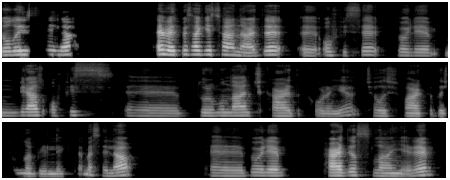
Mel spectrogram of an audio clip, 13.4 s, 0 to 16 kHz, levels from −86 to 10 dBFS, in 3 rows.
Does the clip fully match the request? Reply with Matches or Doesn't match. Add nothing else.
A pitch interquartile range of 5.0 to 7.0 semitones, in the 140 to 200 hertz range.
Doesn't match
